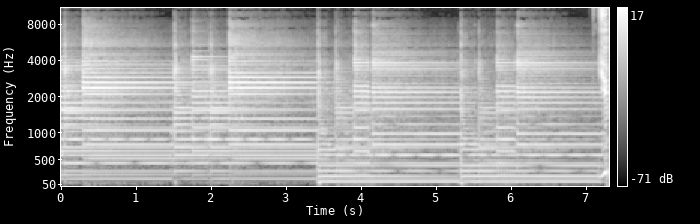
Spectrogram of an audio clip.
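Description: The opening of a band's brand new rock single: loud, heavily distorted electric guitar chords ring out and sustain, shifting to new chords every couple of seconds, with no vocals yet.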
